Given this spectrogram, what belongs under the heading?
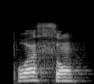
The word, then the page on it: poisson: son wa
